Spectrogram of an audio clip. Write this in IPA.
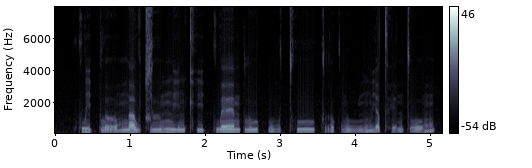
k w i˥˩ ʔ p l ɤː˩˦ m n a˧ w t͡ɕ ɯː˦˥ m n i˧ n kʰ i˥˩ ʔ k w ɛː˥˩ m p l uː˦˥ k̚ ʔ uː˩˦ tʰ uː˥˩ k r o˨˩ k̚ n uː˩˦ ŋ m i˧ a̯ tʰ e˩˦ n t o˦˥ m

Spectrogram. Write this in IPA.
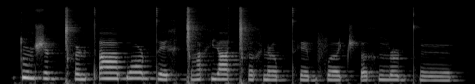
ʈ ũ˦ ɖ ʒ ə˧ ɖ ǀʰ ə˨ ɳ tʼ aː˦ b ɔː˦ ɖ t̪ e˨ x ɡ͡ǀ a˧ x j a˧ ǀʰ ə˨ x ɳ əː˨ b t̪ʰ e˨ b f əː˨ t͡ʃʼ ə˨ x ŋ ə˞˧ ɖ t̪ʰ ũː˨

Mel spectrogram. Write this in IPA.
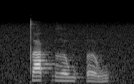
t̪ a˦˥ k̚ ɣ ə˧ w ʔ ə˧˩˨ w

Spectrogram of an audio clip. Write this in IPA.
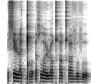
s ɛ ɭ a ɡ͡ǃ ɔ ʔ ə χ lˠ œ ɭ o qʰ a qʰ o v o v o

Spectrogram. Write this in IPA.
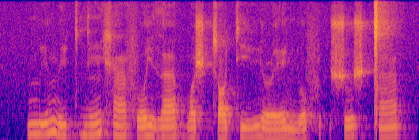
m i˨˥ n i˩˧˩ c ɟ ĩ˨˥ x æ̃˨˥ f o˩˧˩ j ð æ˨˥ b ɒ˨˥ ʃ c ɒ˩˧˩ c j i˩˧˩ ɹ e˩˧˩ ɲ o˩˧˩ f | ʃ u˩˧˩ ʃ ǀ æ̃˨˥

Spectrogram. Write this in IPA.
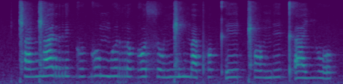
ǁ a ŋ͡ǁ a r e ɡ ʊː ɡ o m ʊ r ɔ ɡ ɔ s o ŋ͡ǁ i m a pʰ ɔ kʼ eː ǁ ɔ ŋ ɪː kʼ aː ʎ o

